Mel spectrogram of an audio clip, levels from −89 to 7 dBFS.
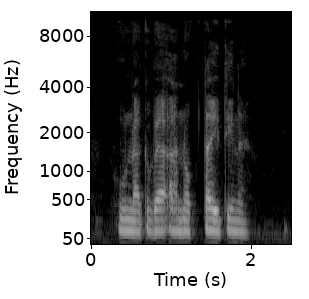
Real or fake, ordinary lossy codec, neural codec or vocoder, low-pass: fake; AAC, 48 kbps; vocoder, 44.1 kHz, 128 mel bands, Pupu-Vocoder; 9.9 kHz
